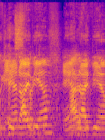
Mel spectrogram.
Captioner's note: laughing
